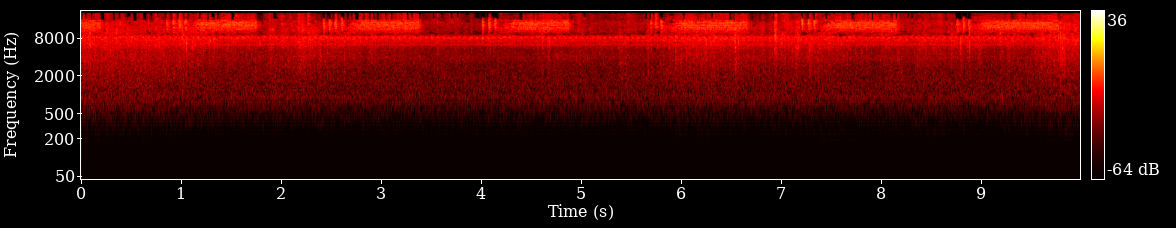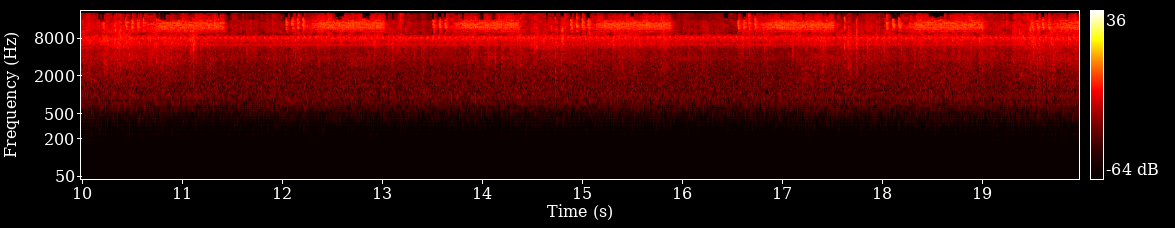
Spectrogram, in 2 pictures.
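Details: High, ringing cricket chirps fill a summer meadow, the trill throbbing in quick regular pulses across twenty seconds, backed by the gentle, unbroken wash of a breeze.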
